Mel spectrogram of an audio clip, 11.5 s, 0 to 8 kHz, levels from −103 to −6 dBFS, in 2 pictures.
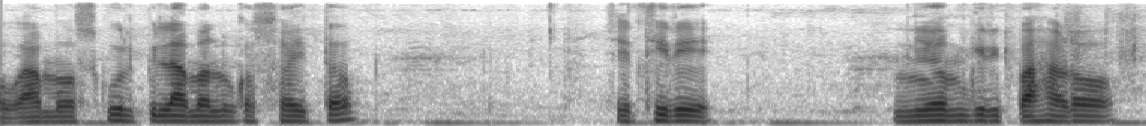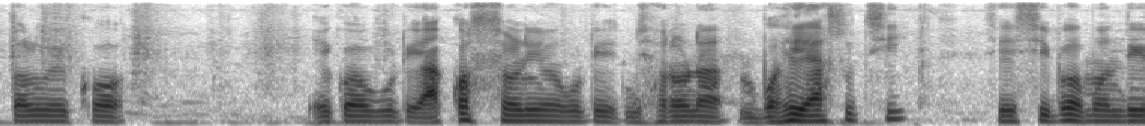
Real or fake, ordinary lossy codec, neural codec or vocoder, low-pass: real; none; none; 7.2 kHz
